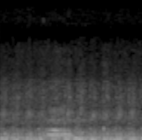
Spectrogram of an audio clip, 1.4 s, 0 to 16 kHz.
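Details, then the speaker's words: 2003 Hunter 306 sailboat, 18 hp two-cylinder diesel at idle: steady, heavy clatter with a deep throb, panel vibration and cooling-water bubbling. The engine is loud, worse when cold, but runs evenly and normally. "so another thing on a diesel boat is that it probably isn't audible behind me but the bubbling in the water is the cooling system pumping out water"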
